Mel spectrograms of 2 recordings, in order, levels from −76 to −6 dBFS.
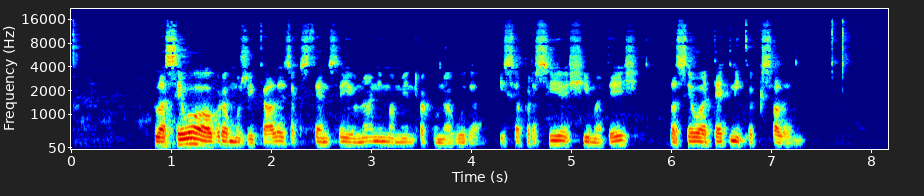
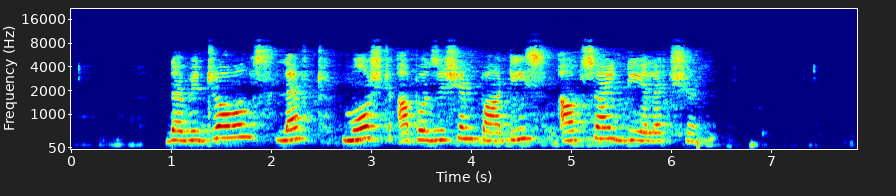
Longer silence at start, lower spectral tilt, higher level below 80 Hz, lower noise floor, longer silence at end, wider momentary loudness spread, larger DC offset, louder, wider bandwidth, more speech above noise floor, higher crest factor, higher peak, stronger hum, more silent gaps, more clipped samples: about the same, 0.85 s vs 0.95 s; first, -4 dB/octave vs -2.5 dB/octave; first, -62 dBFS vs -68 dBFS; first, -61 dBFS vs -56 dBFS; second, 0.85 s vs 1 s; first, 16 LU vs 8 LU; neither; second, -19 LUFS vs -16 LUFS; first, 16 kHz vs 9.4 kHz; about the same, 43 dB vs 40 dB; about the same, 18 dB vs 16 dB; about the same, -2 dBFS vs -2 dBFS; neither; neither; neither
